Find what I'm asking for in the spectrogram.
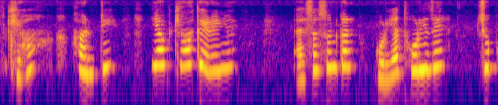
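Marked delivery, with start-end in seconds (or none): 0.1-3.1 much higher, tearful disbelief; a small child who can't believe it; little chick crying out in shock; shocked little girl. Acted. Child hears mother died.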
